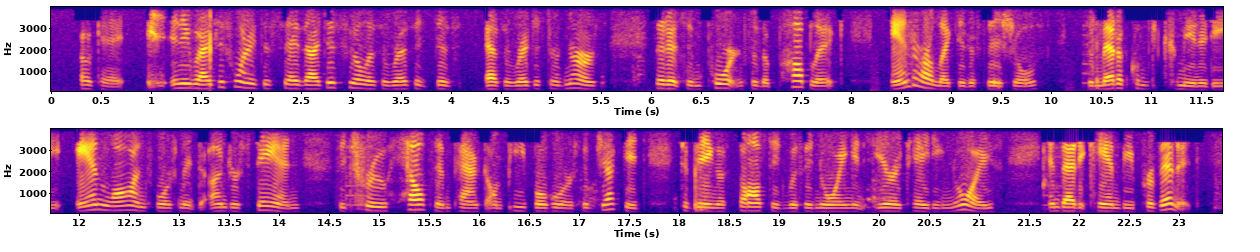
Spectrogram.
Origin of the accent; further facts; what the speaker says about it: Gainesville, Florida, United States; I'm from Gainesville, Florida.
